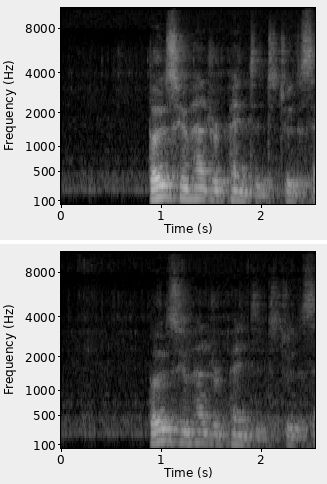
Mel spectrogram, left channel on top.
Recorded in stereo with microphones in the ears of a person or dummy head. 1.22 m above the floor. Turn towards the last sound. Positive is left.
turn(degrees=75)  # may be behind; listen again after turning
